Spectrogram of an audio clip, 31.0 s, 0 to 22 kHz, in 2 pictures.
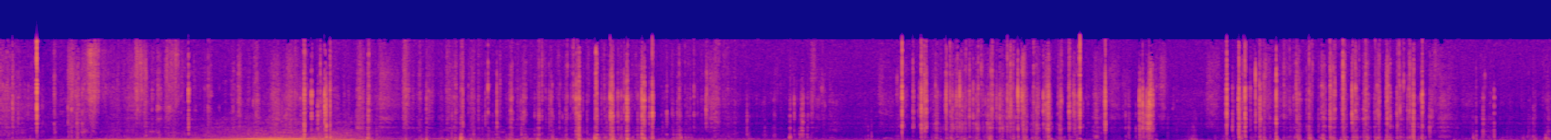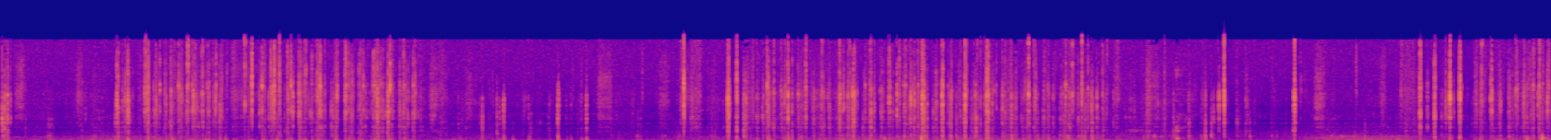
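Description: A motor vehicle's engine hum swells and fades over the first few seconds. Then a ratchet with a 5/16 socket clicks and rattles in irregular runs as the bolts of a shifter boot retainer are undone.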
